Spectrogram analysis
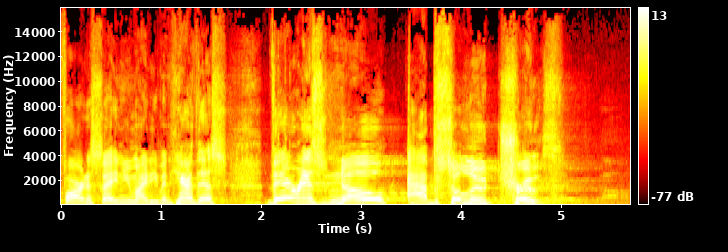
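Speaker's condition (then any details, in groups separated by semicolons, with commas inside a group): No condition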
